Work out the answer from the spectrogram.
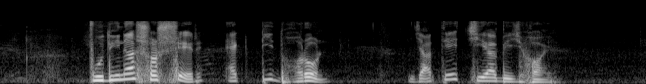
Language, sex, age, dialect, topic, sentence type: Bengali, male, 25-30, Standard Colloquial, agriculture, statement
